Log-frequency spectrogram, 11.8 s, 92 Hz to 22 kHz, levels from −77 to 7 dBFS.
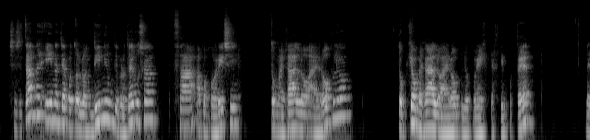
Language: Greek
